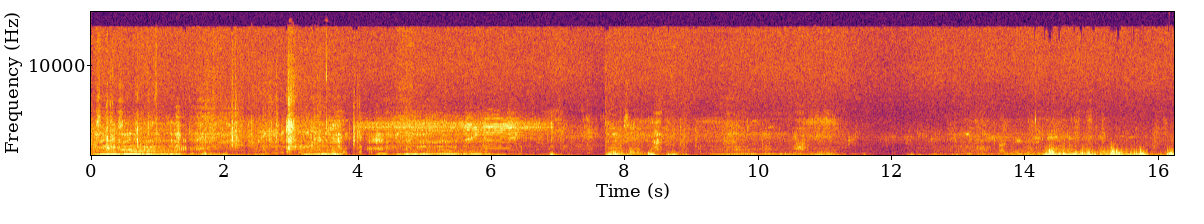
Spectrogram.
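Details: Hippopotamuses attacking a rhinoceros: repeated loud, deep, harmonic roaring bellows of one to two seconds each, broken by snorts and a short silence, then ending in heavy, rough grunting bursts.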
